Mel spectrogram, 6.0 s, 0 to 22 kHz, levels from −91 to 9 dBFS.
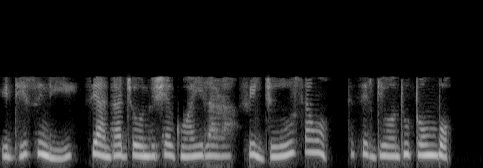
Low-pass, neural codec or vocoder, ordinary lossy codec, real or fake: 7.2 kHz; codec, 16 kHz, 0.8 kbps, ZipCodec; AAC, 16 kbps; fake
